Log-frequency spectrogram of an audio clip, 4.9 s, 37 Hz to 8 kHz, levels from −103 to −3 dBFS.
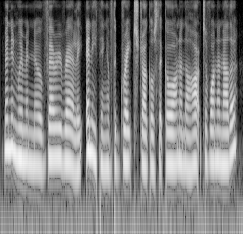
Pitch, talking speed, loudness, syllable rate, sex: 195 Hz, 245 wpm, -17 LUFS, 6.6 syllables/s, female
